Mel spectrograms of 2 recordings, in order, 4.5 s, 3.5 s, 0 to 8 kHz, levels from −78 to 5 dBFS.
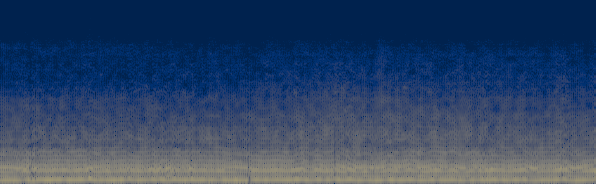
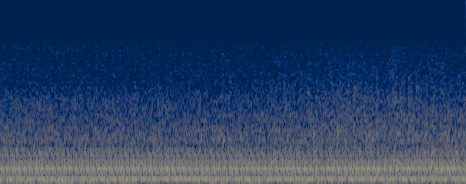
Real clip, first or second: second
